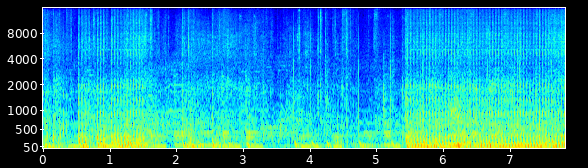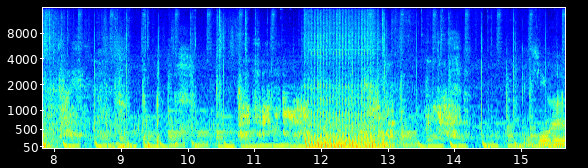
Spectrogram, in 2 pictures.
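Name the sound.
Buzzcut gun firing rapidly, Starfield video game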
